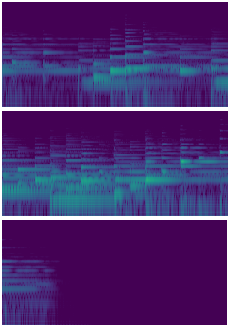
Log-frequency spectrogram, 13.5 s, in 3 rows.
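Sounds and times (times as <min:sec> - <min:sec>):
piano: 0:00.0 - 0:10.4.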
